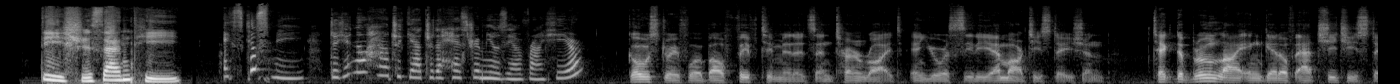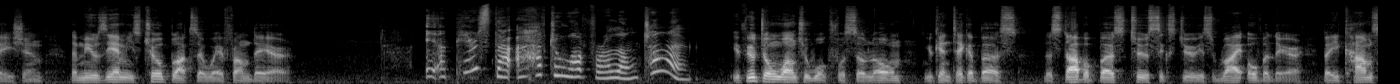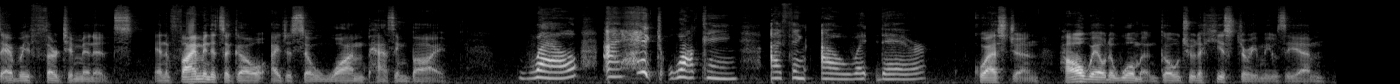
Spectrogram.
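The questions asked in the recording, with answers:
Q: Question, how will the woman go to the history museum?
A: By bus (bus 262)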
